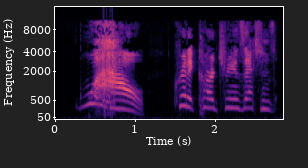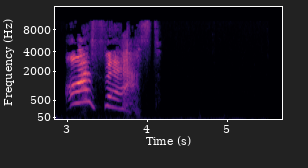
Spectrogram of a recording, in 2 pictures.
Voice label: fast, voice; "Wow... credit card transactions ARE fast!"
